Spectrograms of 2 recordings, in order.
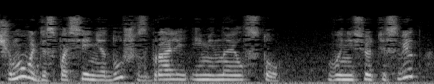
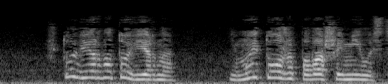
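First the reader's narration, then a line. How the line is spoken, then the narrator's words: Sigh. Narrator (Russian): вздохнул служащий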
